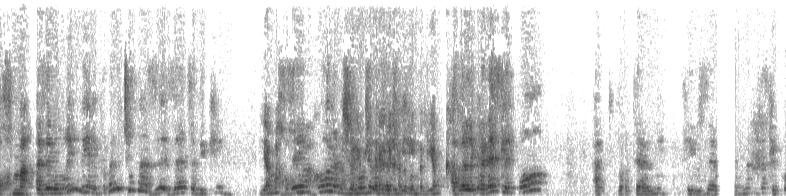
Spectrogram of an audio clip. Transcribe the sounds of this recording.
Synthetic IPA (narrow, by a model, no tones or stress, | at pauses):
oχmaʔazemo̞mʁimlianimekabelbit͡ʃuvazezeat͡sad̪ikim | jamaχozekʰo̞laneʃamoʃelat͡saikjamkavalːekane̞sle̞po̞ | at̪̚kvaʁt̪eami | tʰize | naeknaslepo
